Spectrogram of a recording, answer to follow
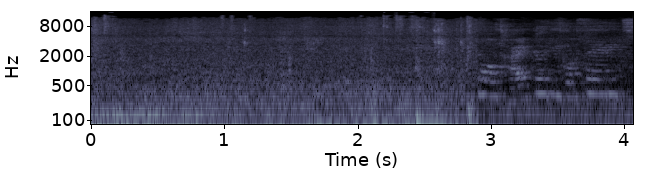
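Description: Low, steady rumbling background noise, then background music with a simple melody starting about three seconds in.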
